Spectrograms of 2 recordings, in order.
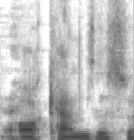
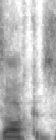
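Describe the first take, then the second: First: It is said as spelled, like Kansas. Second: It is not said as spelled. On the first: The speaker calls it wrong. "I say Arkansas, right? because it looks like it" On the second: The speaker calls it right. "but I think it's Arkansas, right?"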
